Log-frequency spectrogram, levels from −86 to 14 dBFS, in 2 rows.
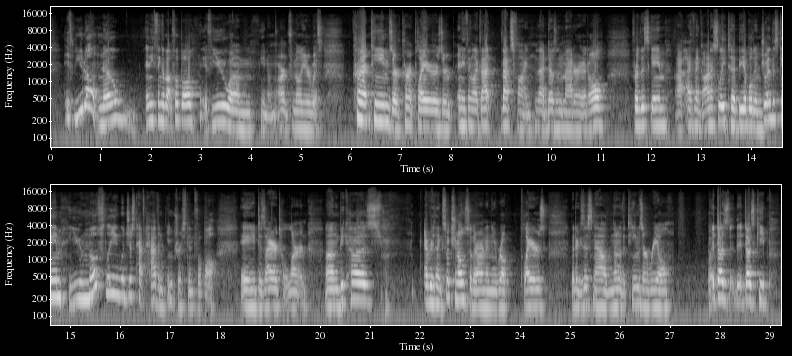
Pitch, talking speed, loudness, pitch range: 165 Hz, 170 wpm, -13 LUFS, 145-190 Hz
